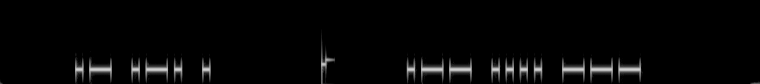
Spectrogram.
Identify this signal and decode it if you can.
Morse code, heard as a keyed tone, about 17 wpm, 700 Hz. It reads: ARE WHO
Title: Sentences from Top 100 Words - New Word Drill - 17wpm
